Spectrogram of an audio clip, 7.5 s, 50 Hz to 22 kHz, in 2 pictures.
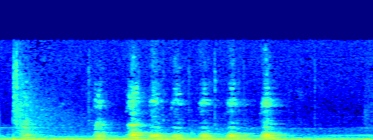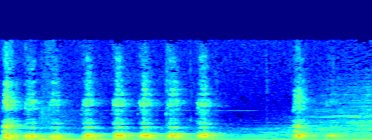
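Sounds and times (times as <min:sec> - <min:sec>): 
pet dog barking: 0:00.2 - 0:03.0, 0:03.7 - 0:06.1, 0:06.6 - 0:07.3.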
